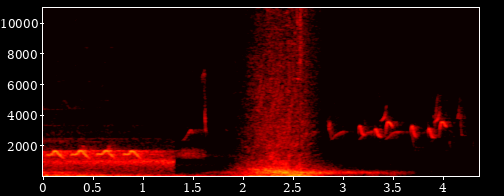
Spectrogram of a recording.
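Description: Background music with a repeated warbling note fades out, and a low swell rises and falls near the middle. Small birds then chirp rapidly and high-pitched over the last second or so.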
